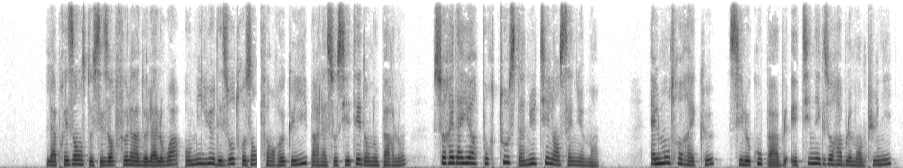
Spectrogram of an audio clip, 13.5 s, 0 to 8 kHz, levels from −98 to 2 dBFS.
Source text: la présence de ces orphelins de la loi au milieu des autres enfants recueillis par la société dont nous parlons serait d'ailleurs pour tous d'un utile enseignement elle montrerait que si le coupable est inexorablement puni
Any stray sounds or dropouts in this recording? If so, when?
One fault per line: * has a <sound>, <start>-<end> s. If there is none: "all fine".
* has a dropout, 3.8-3.9 s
